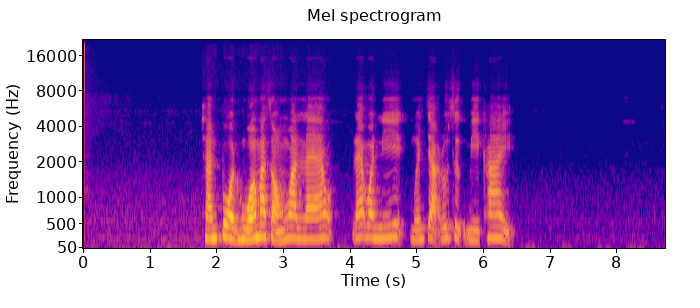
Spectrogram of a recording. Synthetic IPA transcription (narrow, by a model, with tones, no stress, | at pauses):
t͡ɕʰa˦˥npu˨˩ət̪̚ɦu˨˩˦ɐmaː˧sɔː˩˦ŋwa˧nlɛː˦˥w | lɛ˦˥wa˧nːiː˦˥mɯ˩˦ənt͡ɕa˨˩ʔ̚ɾuː˦˥sɯ˨˩k̚miː˧kʰa˥˩j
